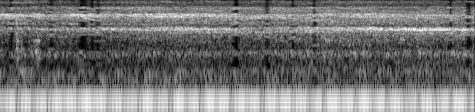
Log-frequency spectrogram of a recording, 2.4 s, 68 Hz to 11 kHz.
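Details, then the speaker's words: 1966 Plymouth Belvedere 440 Mopar V8 after FiTech EFI install, idle coming down after high first start: smooth, steady low idle with an even beat, no ticks, stumbles or misfires. "oh there we go okay what's that idols down"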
